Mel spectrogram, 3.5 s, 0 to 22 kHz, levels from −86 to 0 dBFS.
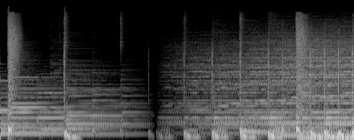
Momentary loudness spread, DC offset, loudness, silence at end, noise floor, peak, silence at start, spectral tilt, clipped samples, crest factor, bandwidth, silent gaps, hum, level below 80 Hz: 19 LU; under 0.1%; -27 LUFS; 0 s; -49 dBFS; -10 dBFS; 0 s; -5 dB/octave; under 0.1%; 16 dB; 16.5 kHz; none; none; -32 dBFS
